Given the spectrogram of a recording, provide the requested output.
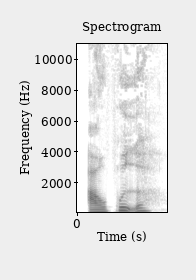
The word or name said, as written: AFBRYDEREN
